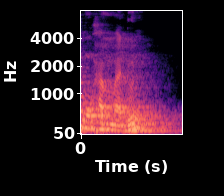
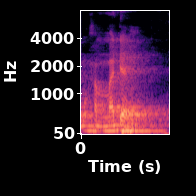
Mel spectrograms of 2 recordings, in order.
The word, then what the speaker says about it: Muhammadun: Sekarang kita membacanya Muhammadun, Muhammadan atau Muhammadin? Muhammadun. Muhammadun. Kenapa kita kenapa kita membacanya dengan dhammah di akhir? Karena dia adalah rofa, dan di antara tanda rofa adalah dengan dhammah. Maka kita harus membacanya dengan Muhammadun. Tidak boleh baca dengan Muhammadan, karena tanda rofa adalah dhammah di sini.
